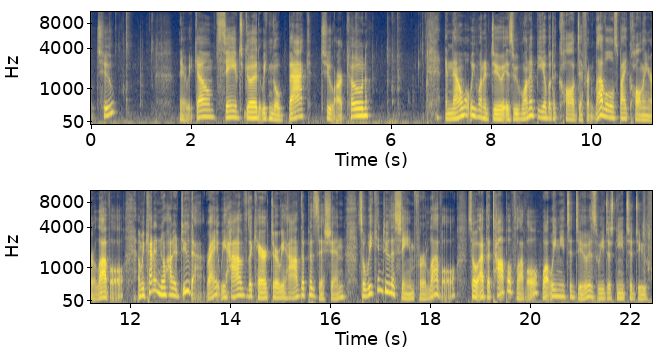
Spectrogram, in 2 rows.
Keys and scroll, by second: 0.0-0.4 typing, 0.7 Return, 5.5 ctrl+s, 6.3 ctrl+super+Left, 21.5 Return, 22.0-22.4 typing.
